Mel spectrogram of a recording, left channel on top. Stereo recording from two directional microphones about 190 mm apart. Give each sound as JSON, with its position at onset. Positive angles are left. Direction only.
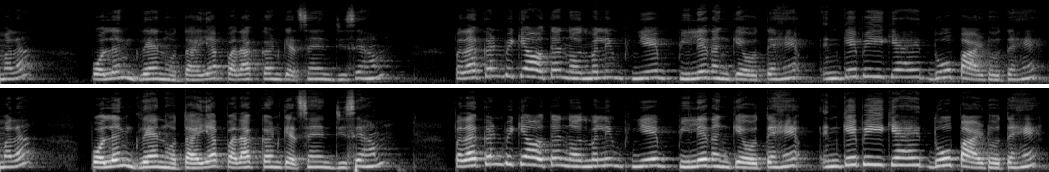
{"t": 0.0, "sound": "a woman's voice", "side_deg": -35}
